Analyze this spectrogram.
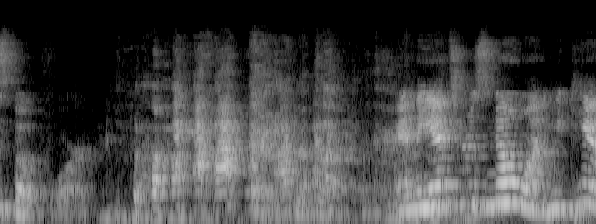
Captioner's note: laughing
